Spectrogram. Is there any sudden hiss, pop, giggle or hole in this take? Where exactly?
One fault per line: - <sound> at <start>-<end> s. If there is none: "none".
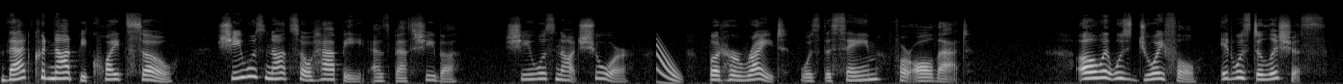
- chirp at 6.6-6.9 s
